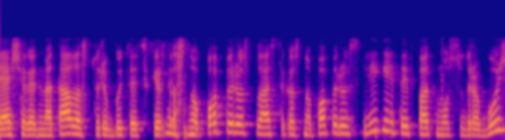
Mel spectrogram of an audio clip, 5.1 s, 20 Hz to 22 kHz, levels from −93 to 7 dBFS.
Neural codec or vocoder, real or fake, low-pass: none; real; 7.2 kHz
